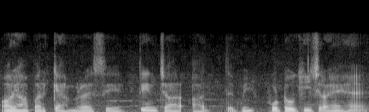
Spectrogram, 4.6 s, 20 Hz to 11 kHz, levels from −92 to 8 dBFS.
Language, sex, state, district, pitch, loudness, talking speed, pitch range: Hindi, male, Jharkhand, Ranchi, 120 Hz, -19 LUFS, 155 wpm, 110-135 Hz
